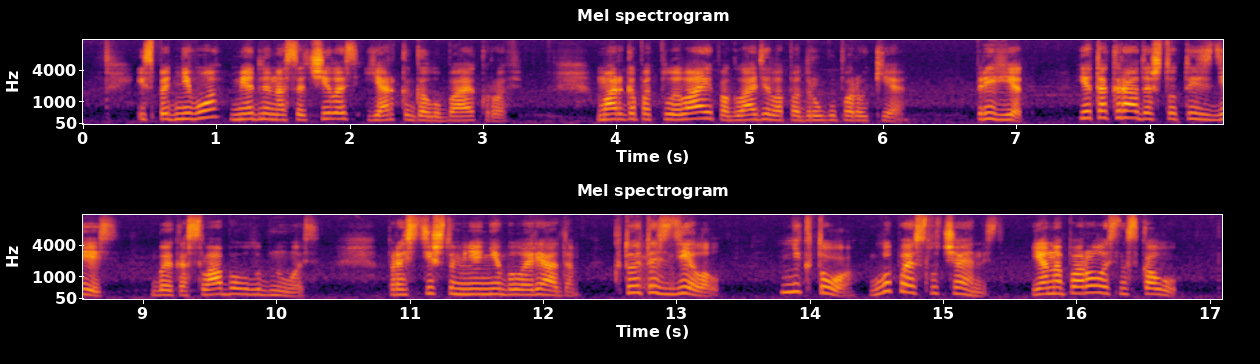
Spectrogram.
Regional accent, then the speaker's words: Novosibirsk, Novosibirsk Oblast, Russia; Я писатель из Новосибирска.

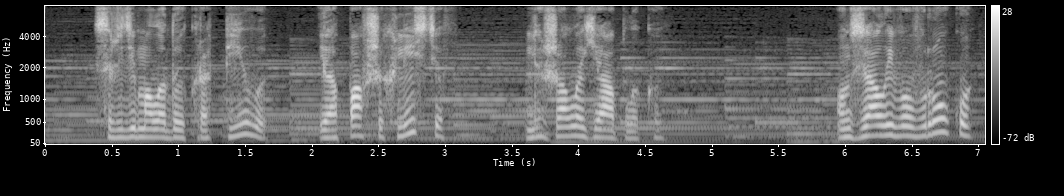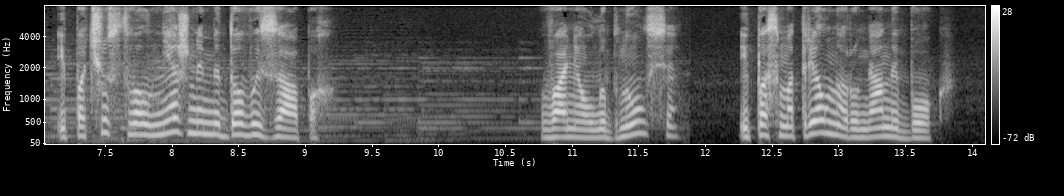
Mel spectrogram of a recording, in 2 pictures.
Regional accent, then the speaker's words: Omsk, Omsk Oblast, Russia; я родилась и живу в Омске.

